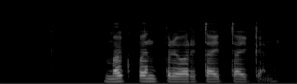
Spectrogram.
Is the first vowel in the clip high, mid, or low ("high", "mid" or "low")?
mid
